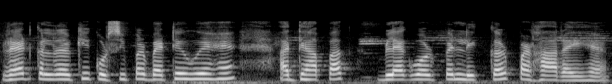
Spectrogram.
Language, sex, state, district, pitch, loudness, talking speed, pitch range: Hindi, female, Maharashtra, Mumbai Suburban, 230 Hz, -13 LUFS, 155 wpm, 220-250 Hz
